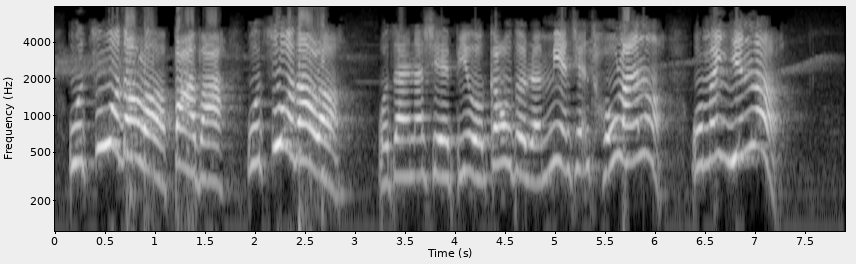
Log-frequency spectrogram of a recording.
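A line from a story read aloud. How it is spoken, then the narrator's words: Excited shout. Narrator (Chinese): 兴奋的大喊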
